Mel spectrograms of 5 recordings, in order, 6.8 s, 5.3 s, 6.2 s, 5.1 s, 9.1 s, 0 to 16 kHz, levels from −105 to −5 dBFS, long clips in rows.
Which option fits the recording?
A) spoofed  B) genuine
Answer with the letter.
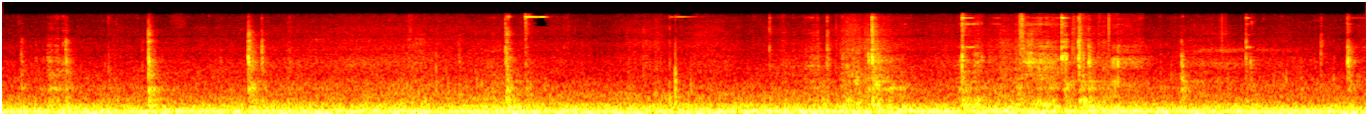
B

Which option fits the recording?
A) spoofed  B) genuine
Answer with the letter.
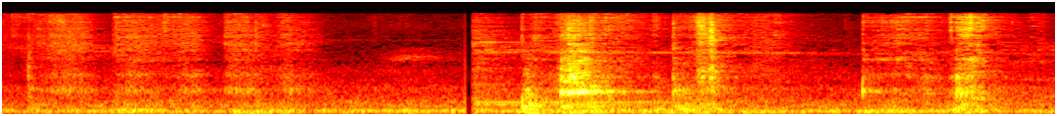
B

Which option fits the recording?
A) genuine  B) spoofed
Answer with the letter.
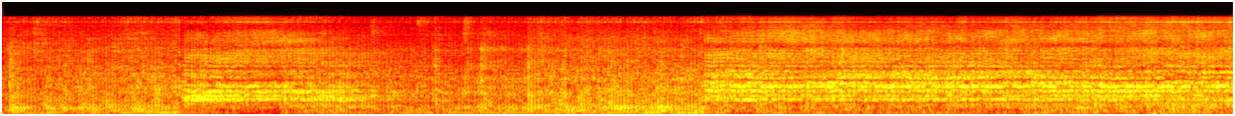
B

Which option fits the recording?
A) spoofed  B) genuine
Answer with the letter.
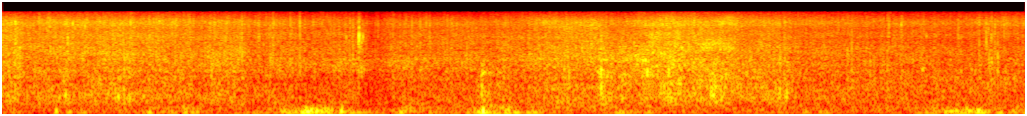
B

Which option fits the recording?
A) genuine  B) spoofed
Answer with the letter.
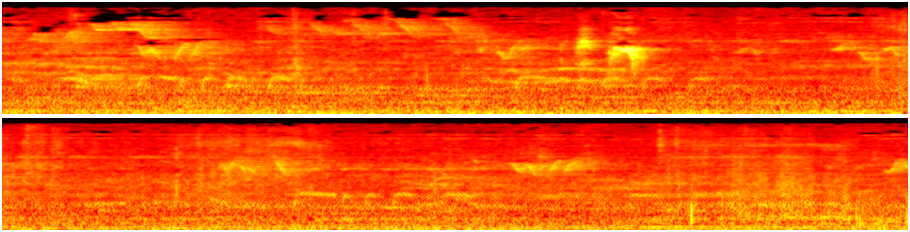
B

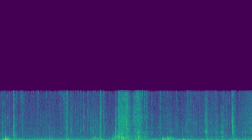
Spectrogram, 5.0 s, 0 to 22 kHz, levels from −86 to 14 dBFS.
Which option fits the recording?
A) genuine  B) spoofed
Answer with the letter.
A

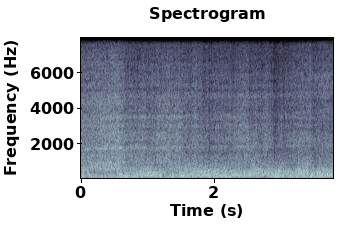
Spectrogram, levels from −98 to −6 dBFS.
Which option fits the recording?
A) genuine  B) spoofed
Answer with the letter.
A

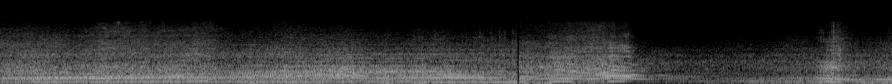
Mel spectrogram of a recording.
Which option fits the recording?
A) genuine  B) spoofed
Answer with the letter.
A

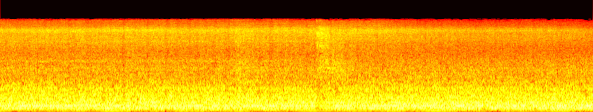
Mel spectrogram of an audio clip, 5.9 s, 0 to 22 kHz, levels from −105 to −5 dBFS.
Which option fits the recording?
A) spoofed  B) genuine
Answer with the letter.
B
